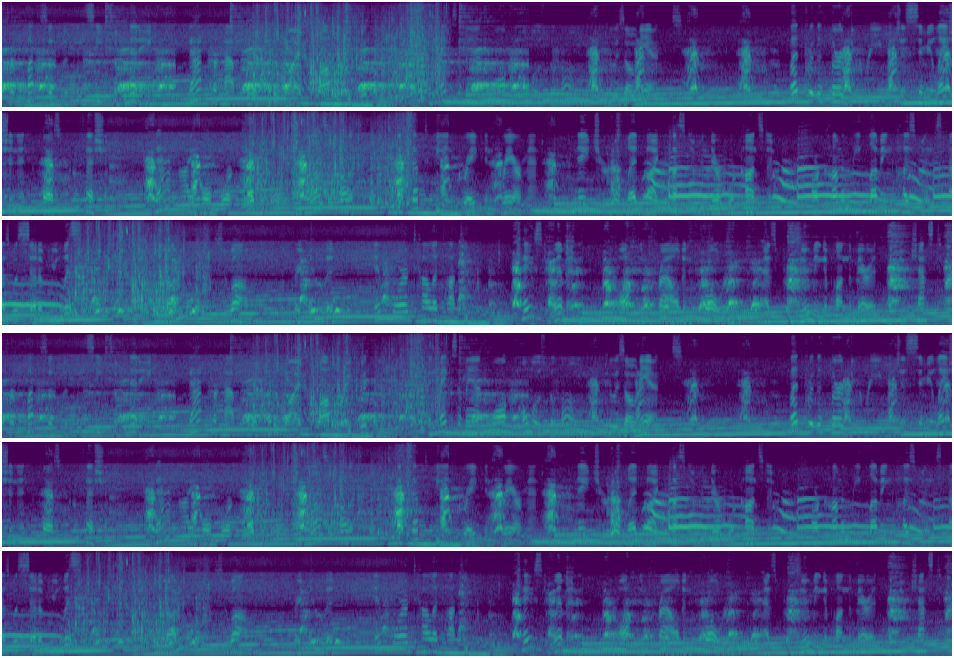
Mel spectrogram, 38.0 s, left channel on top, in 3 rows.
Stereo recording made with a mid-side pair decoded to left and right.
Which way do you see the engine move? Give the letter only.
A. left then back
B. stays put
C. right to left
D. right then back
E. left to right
B.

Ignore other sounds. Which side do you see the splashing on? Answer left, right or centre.
left.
